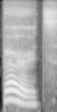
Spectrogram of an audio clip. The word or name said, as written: birds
